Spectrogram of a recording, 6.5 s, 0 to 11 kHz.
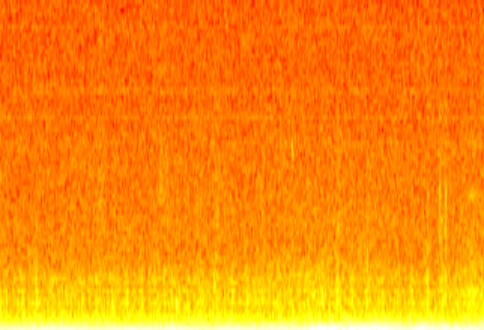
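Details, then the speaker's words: Dynasty 52-inch hugger ceiling fan, model CF-HA52, from January 1988, on low speed. Steady low, even hum with no ticking or rubbing; moves a decent amount of air. Normal running. "definitely a decent perform on a low speed moves a decent amount of air"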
